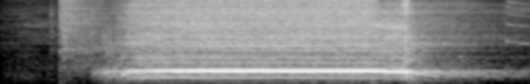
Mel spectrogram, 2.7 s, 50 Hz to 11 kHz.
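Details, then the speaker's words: New Active 2.3 electric pressure washer on an Uberflex hose instead of the factory hose: a clean, high squeal of about 1.5 seconds, new and repeated on every trigger pull, plus a slightly longer start delay; cause undetermined. "so something's going on that squeak wasn't there before but it's definitely doing it every time"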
